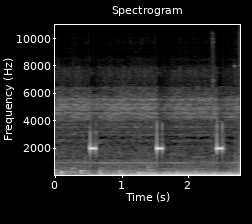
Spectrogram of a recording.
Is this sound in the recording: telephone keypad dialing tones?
yes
